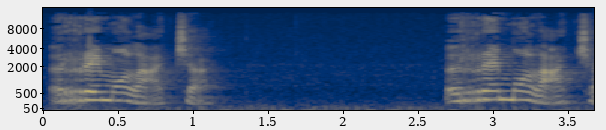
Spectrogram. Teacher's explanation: ele deverá ser pronunciado forte como alguns gaúchos pronunciam e a língua vibra no céu da boca mais para perto dos dentes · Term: r duplo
